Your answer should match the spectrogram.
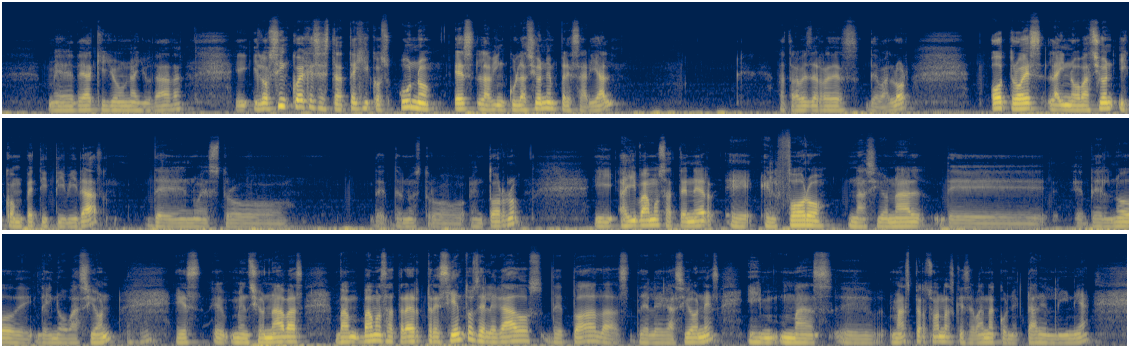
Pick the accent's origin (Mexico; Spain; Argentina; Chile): Mexico; San Juan del Río, Querétaro; somos San Juan del Río Querétaro, claro.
